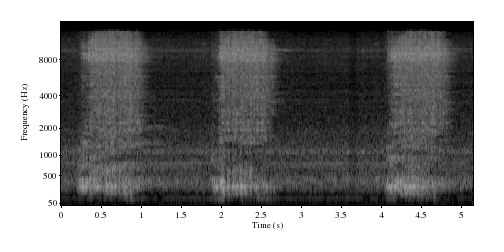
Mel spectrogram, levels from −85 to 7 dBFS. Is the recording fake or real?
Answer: real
